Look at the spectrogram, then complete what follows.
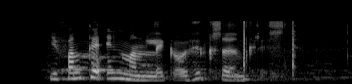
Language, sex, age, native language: Icelandic, female, 12, Icelandic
